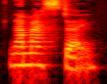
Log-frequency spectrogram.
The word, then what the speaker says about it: Namaste: Namaste.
